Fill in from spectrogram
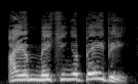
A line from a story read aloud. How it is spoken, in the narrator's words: cried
